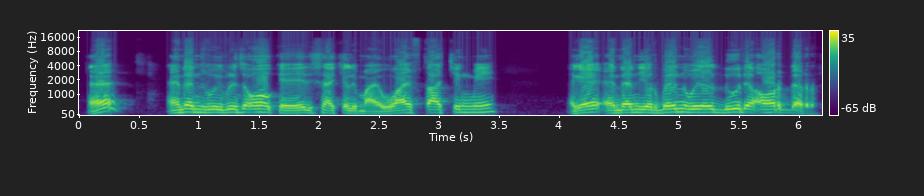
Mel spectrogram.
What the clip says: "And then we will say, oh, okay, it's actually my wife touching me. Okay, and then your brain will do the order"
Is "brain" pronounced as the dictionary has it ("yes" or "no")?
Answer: no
